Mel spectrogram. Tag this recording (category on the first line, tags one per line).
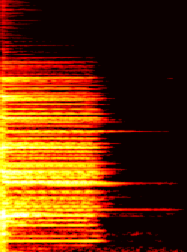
Music > Solo instrument
Paiste
Metal
Drums
Crash
FX
GONG
Percussion
Kit
Hat
Cymbals
Custom
Cymbal
Drum
Oneshot
Sabian
Perc
Ride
